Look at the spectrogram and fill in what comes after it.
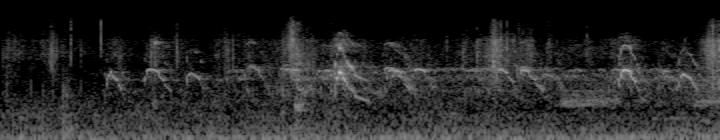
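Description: Birds calling over and over: short, high chirps that sweep down in pitch, about two a second, starting about a second in.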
